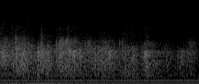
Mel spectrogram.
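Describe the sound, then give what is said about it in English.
A church audience applauds during a Sunday morning service, a steady wash of many hands clapping at moderate level throughout, with a low electrical hum beneath. “And I want you to give Kenny Hallam a great big hand this morning.”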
